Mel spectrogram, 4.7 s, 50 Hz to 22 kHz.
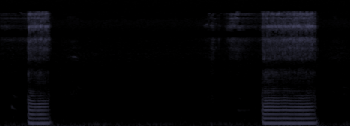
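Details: Maria, a 14-year-old fawn female senior pug in Japan, recorded on 4 June 2024, snores in two loud, low, buzzy rumbles, each a short burst, separated by about three seconds of quiet breathing.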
